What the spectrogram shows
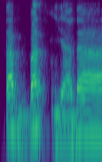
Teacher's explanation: দালে তিন আলিফ টানতে হবে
